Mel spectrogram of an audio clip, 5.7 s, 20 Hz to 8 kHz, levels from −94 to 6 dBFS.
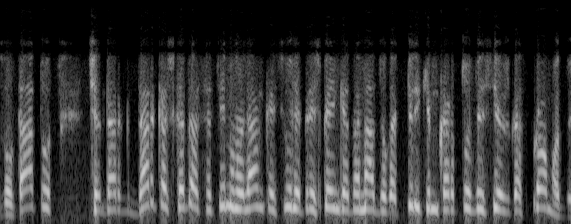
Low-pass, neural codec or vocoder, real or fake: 7.2 kHz; none; real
